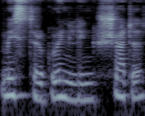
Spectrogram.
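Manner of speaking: plain reading voice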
